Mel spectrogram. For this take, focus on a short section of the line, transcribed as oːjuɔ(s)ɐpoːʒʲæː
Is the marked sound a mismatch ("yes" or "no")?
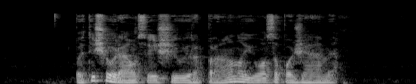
yes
